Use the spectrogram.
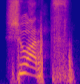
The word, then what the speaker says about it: Schwarz: सही पढ़ा आपने, सिर्फ जो थोड़ा सा स्पेलिंग वाला, प्रोनाउंसिएशन वाला था ना, माइन आपने करेक्ट पढ़ा था. फैमिलियन नाम इस्ट श्वार्ट्ज.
